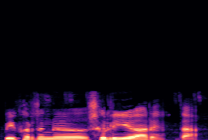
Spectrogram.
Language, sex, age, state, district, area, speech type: Bodo, female, 60+, Assam, Udalguri, rural, spontaneous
